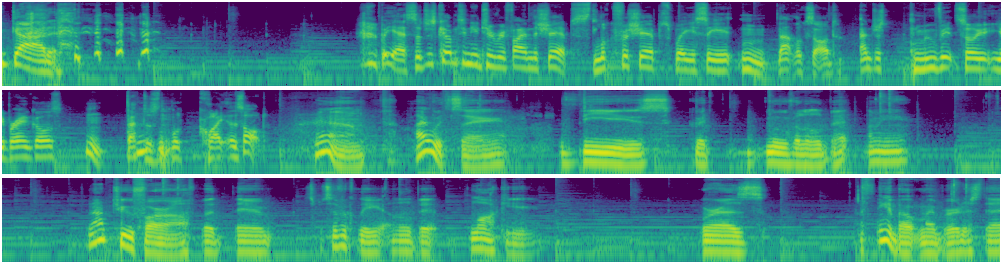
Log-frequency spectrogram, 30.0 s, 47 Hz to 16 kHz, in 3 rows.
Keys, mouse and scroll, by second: 14.3 click, 15.2 click, 17.4 shift+click, 18.8 KP_3, 19.9 KP_1, 21.6 g, 24.0 click, 24.6 middle click, 26.1 click, 28.5 KP_7, 29.6 KP_9.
